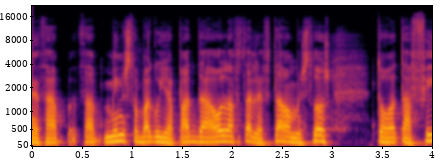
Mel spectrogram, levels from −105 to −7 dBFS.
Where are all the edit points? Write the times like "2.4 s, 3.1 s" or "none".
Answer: none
